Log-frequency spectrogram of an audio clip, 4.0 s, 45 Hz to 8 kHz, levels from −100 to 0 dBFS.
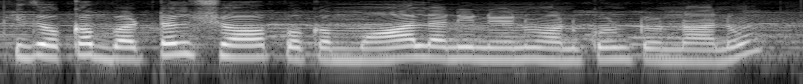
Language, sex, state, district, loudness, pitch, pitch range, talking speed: Telugu, female, Andhra Pradesh, Annamaya, -16 LUFS, 220 Hz, 205-245 Hz, 135 wpm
